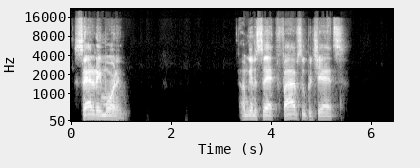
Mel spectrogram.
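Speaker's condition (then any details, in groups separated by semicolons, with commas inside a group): No condition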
